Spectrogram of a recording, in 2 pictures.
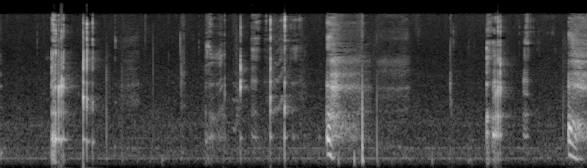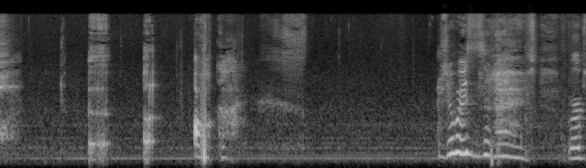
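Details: A child making voluntary burps, tired after running a lot that day: about a dozen short, sharp belches in quick succession, faint talk at the end; hiccups follow later.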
